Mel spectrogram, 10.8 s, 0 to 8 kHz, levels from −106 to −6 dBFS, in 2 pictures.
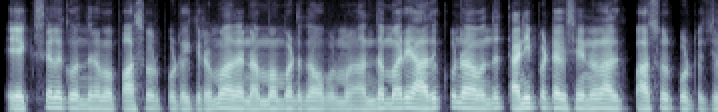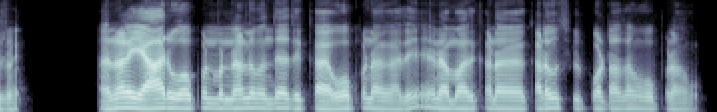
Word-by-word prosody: XL 140 +6 -2
லுக்கு 125 -3 -1
வந்து 115 -1 -3
நம்ம 110 -1 -1
password 110 +1 -2
போட்டு 105 -1 -5
வெக்கிறமோ. 105 +5 -3
அத 115 - +3
நம்ம 110 +2 0
மட்டும் 110 -1 -3
தான் 110 - 0
ஓப்பன் 100 - -6
பண்ண - - -4
முடியும். 105 0 -3
அந்த 120 +3 0
மாதிரி 130 +2 +3
அதுக்கும் 130 +4 -1
நான் 125 -2 +3
வந்து 130 +2 -3
தனிப்பட்ட 130 +1 +2
விஷயம்னால, 120 +2 0
அதுக்கு 115 -1 -6
பாஸ்வேர்ட் 110 +1 -2
போட்டு 105 -3 -6
வச்சுருவேன். 95 -1 -8 0.6
அதனால 125 +6 +5
யார் 130 +3 +8
ஓப்பன் 125 +1 -3
பண்ணாலும் 125 +2 +1
வந்து 130 +2 -1
அது 120 - -3
க 105 -2 +4
ஓப்பன் 120 0 -4
ஆகாது. 105 +2 -3 0.2
நம்ம 115 0 +1
அதுக்கான 115 0 -2 0.3
கடவு 125 +2 0
சொல் 115 -1 -13
போட்டா 110 -1 -2
தான் 115 -1 -4
ஓப்பன் 100 -1 -6
ஆகும். 90 - -14
115 Hz, 235 wpm, -23 LUFS, 110-125 Hz, 0.6 s, யார்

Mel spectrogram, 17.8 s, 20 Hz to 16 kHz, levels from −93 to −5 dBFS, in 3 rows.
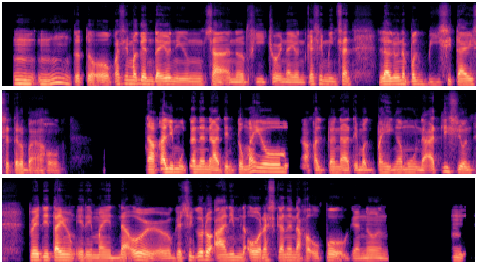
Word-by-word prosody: Mm, 150 +2 -1
totoo 120 -1 -1
kasi 135 +4 -3
maganda 140 -3 +3
yun 130 +1 +3
yung 115 +1 -2
sa 110 -1 +1
ano 110 +1 -2
feature 115 +2 -5
na 105 -1 -1
yun, 105 -1 -2
kasi 135 +5 -2
minsan, 125 -2 0 0.3
lalo 130 0 +6
na 140 - +1
pag 130 0 0
busy 110 -1 -5
tayo 115 0 +3
sa 120 +1 -5
trabaho. 115 -1 -3 1.0
Nakakalimutan 125 0 +4
na - - +3
natin 115 +1 -1
tumayo, 150 +5 +2 0.2
nakakalimutan 110 +1 -4
natin 105 +1 -1
magpahinga 115 +2 -3
muna, 115 -2 -1
at - - -3
least 160 -2 -4
yun 115 -3 0 0.4
pwede 135 0 +4
tayong 125 -2 +5
i-remind 115 -2 -2
na 120 - +1
or 115 -7 +2 0.2
siguro 150 +5 +2
6 125 +2 +2
na 115 - -3
oras 120 -1 +2
ka 120 - +1
na 125 - -1
nakaupo, 115 +1 -2
ganon. 105 0 -5 0.8
Hmm. - - -6
120 Hz, 150 wpm, -22 LUFS, 110-130 Hz, 1.0 s, lalo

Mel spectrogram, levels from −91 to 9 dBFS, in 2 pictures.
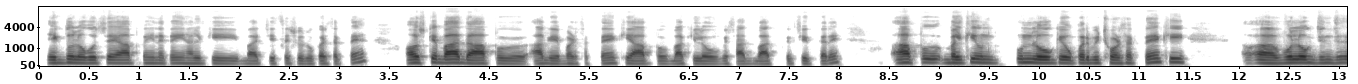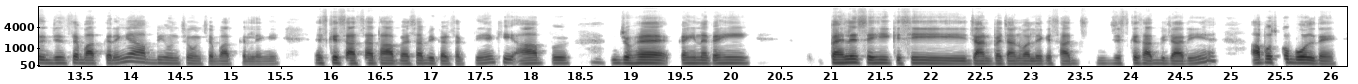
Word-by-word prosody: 1-2 140 +3 0
लोगों 135 -1 +2
से 140 -1 -1
आप 130 0 +1
कहीं 130 -1 -7
न 125 - -7
कहीं 130 0 -7
हल्की 120 -1 -7
बातचीत 110 0 -7
से 115 - -11
शुरू 110 0 -9
कर 110 - -1
सकते 105 +6 -10
हैं। 185 +6 -8 0.4
और 140 - +5
उसके 145 +3 0
बाद 145 -1 +7
आप 120 -1 +5 0.4
आगे 115 0 -2
बढ़ 110 -1 -5
सकते 110 +2 -12
हैं 125 +1 -5
कि 125 - -5
आप 110 0 -4 0.2
बाकी 110 +1 -4
लोगों 105 -1 -2
के 110 - -11
साथ 100 -2 -5 0.2
बातचीत 105 +1 -7
करें। 135 +6 -5 0.7
आप 150 0 +4
बल्कि 145 0 +1
उन 145 -3 -2 0.2
उन 155 0 0
लोगों 140 -2 +7
के 140 - -2
ऊपर 135 0 +2
भी 135 +1 -3
छोड़ 130 0 0
सकते 135 +2 -4
हैं 170 - +1
कि 170 -1 -1 0.6
अ, - - -13 0.2
वो 130 +3 +3
लोग 145 -1 +6
जिन 140 +1 -5
जिनसे-जिनसे 130 -1 -2
बात 125 -1 +2
करेंगे 130 +9 -3
आप 170 -5 0
भी 135 +1 -9
उनसे-उनसे 120 -3 -6
बात 105 -1 -4
कर - - -7
लेंगी। 105 +1 -10 0.4
इसके 125 +2 +2
साथ-साथ 120 0 +1
आप 120 -1 +2
ऐसा 115 +2 -1
भी 120 0 -4
कर 110 -1 -2
सकती 110 +4 -9
है 140 - -4
कि 155 -1 -5 0.2
आप 130 +1 -1 0.7
जो 135 0 +2
है 135 +1 +7 0.3
कहीं 130 0 -1
न 130 0 0
कहीं 130 +1 -1 0.8
पहले 145 +2 +7
से 145 -2 +2
ही 135 0 0
किसी 120 -3 -1
जान-पहचान 110 -1 +1
वाले 115 0 -1
के 115 - -5
साथ 105 -2 -1
जि 115 +1 -21
जिसके 115 +2 -4
साथ 120 -2 +2
भी - - -6
जा 110 -2 +3
रही 115 +4 -4
है, 180 +9 -7 0.4
आप 135 +3 +6
उसको 155 +1 +1
बोल 140 -2 +8
दें, 105 -2 -2
125 Hz, 205 wpm, -23 LUFS, 115-140 Hz, 0.8 s, बोल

